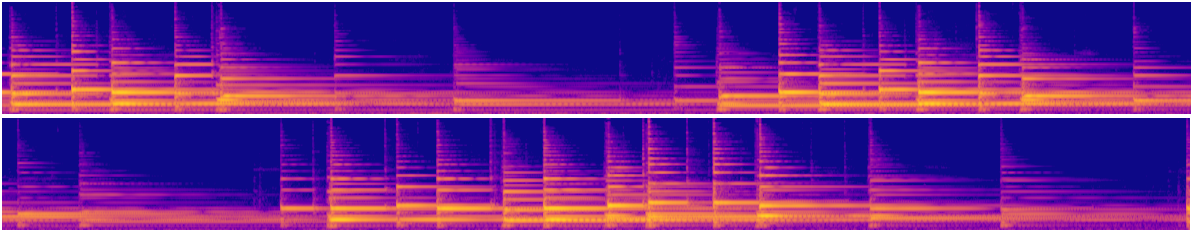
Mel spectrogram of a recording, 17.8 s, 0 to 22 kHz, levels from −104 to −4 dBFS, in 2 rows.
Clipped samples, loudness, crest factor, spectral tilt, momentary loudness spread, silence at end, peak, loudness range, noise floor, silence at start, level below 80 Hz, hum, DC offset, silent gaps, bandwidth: under 0.1%; -24 LUFS; 20 dB; -4.5 dB/octave; 23 LU; 1.05 s; -6 dBFS; 14 LU; -54 dBFS; 0 s; -70 dBFS; none; under 0.1%; none; 13 kHz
